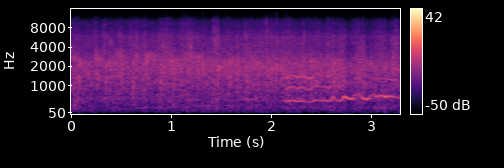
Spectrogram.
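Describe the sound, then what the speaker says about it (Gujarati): Audience applause at a school talk on the history of Christianity, a steady wash of many hands clapping, with a faint voice or tone rising near the end. "ઘણી બધી જોરદાર તાળીઓથી વધાવીએ"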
